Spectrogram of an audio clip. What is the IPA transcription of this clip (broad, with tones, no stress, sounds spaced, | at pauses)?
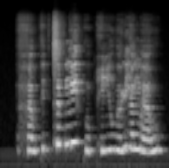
h ɐ˨ w k ɪ˧ k̚ t͡s ɐ˥ t̚ ŋ e˥ j kʷ ɐ˨˥ p̚ h iː˨˧ w ɵ˨˥ ɥ j ɐ˧ ŋ l ɐ˨˧ w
